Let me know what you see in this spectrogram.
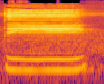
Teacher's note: ता के नीचे खड़ी ज़ेर है, खड़ी ज़ेर को नीचे गिराते हुए अदा करके पढ़ेंगे। खड़ी हरकत को एक अलिफ यानी 2 हरकत के बराबर खींच के पढ़ेंगे। ता खड़ी ज़ेर ती।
